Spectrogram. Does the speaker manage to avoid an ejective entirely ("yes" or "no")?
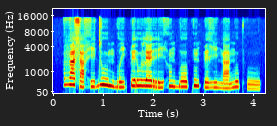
yes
